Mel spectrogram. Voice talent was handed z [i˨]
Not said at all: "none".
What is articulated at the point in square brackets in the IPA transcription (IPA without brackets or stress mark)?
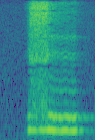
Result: ɪ˨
